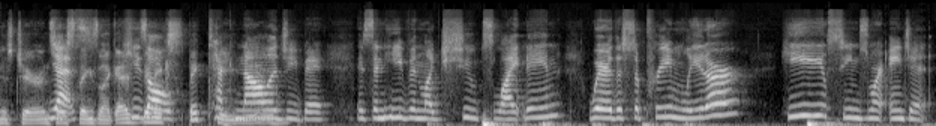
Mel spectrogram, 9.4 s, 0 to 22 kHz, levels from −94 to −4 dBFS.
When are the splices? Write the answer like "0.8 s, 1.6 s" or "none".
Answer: 8.3 s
